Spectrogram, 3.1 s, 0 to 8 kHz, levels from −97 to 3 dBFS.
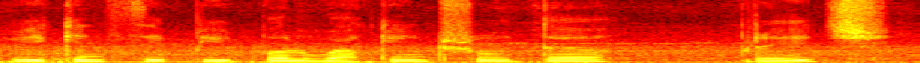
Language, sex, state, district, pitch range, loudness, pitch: English, female, Assam, Kamrup Metropolitan, 195-220 Hz, -16 LUFS, 215 Hz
